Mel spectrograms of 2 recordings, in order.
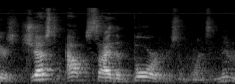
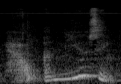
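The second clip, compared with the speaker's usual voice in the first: high, soft, slow musing; amused landlady; 9 semitones higher, 7 dB quieter, slower than usual. Acted. Landlady responds to Billy's puzzle, amused. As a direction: say it softly, pitched up and drawn out. Landlady's reply acted in story.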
